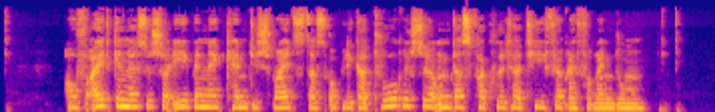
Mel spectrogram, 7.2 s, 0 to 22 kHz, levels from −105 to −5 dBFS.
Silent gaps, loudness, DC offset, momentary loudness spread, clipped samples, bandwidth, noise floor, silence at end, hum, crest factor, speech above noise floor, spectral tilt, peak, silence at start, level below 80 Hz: none; -18 LUFS; under 0.1%; 9 LU; under 0.1%; 16.5 kHz; -70 dBFS; 0.35 s; none; 20 dB; 50 dB; -3 dB/octave; 0 dBFS; 0.05 s; -64 dBFS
